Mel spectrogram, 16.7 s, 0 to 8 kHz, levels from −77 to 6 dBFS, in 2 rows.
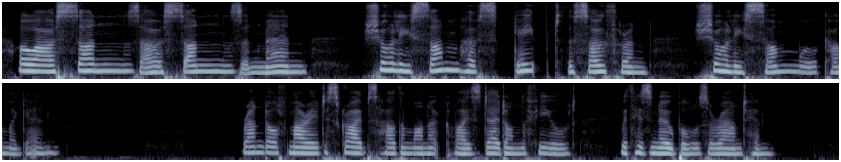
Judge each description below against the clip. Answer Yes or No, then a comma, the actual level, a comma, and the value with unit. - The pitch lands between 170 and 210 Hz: Yes, medium, 185 Hz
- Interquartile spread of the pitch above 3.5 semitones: No, average, 2.8 semitones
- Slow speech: Yes, slow, 120 wpm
